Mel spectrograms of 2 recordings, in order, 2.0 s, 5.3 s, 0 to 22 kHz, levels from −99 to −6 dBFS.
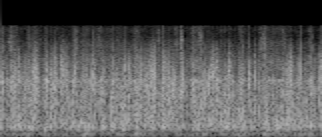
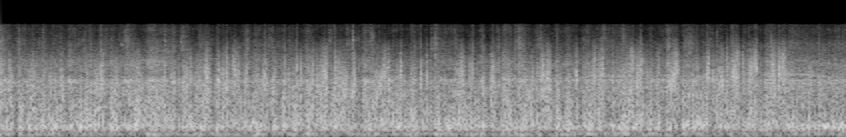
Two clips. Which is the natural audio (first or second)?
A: first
